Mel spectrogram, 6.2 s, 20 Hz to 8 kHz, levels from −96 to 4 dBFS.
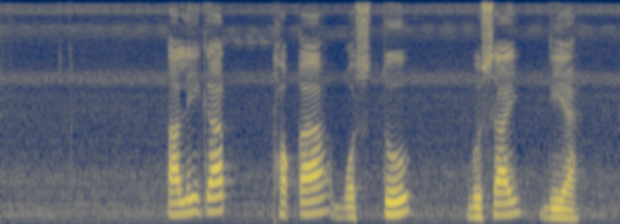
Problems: none marked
